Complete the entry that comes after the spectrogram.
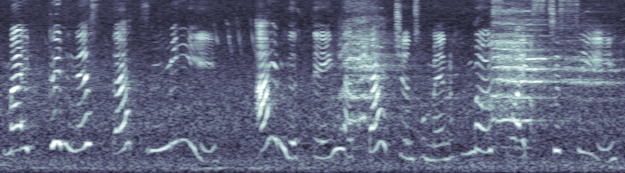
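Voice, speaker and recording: A woman's voice: very high voice, very animated, slow pace, very noisy, pitched above the performer's own voice, heavily acted. A woman voicing a restless, eager male emu from a children's storybook, declaiming in rhyme. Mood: amazed, delighted.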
